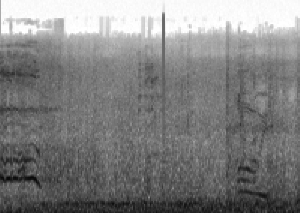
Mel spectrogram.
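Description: Heavy wind rush and rumble on the microphone of a roller coaster in motion. A rider's held yell ends about half a second in, and a short falling shout comes at about three seconds.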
